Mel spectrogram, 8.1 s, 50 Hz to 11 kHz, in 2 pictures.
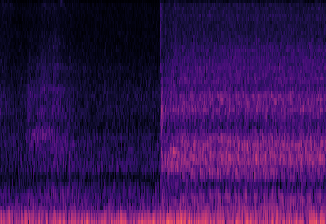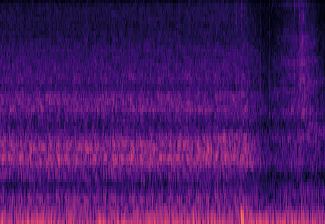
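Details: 2011 BMW 528i F10 N52, crank-no-start diagnosis: steady starter churning about five seconds, no catch or rise in revs; DME found not responding, possibly two faults, not from water intrusion.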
